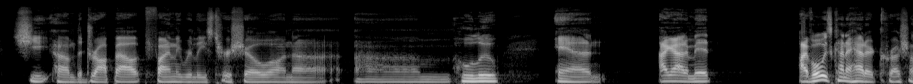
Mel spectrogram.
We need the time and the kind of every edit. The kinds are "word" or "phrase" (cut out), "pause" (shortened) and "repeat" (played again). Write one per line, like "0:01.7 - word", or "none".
0:01.5 - phrase
0:02.9 - phrase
